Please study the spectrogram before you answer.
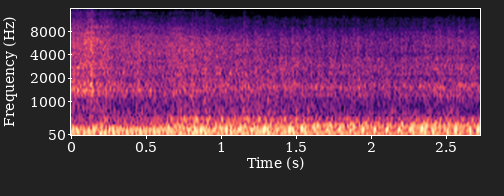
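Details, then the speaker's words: C50 during a rebuild, first start after cleaning the tank and installing a new fuel pump. A fast, even single-cylinder putter with steady firing pulses and no knocks or misses. Normal, healthy running. "she runs. Alrighty, let's pull her back in. She runs. Hell yeah. Sounds healthy as hell too."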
